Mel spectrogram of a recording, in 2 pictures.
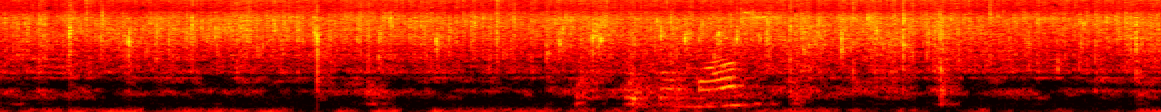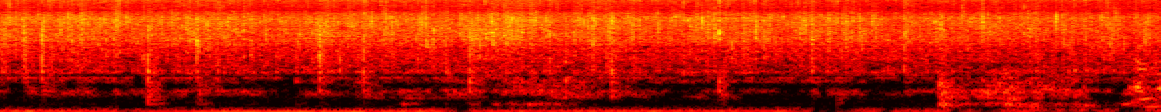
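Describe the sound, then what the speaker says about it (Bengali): Small fish fry in oil and spices with no water added, giving a steady crackling sizzle close by, with occasional stirring and a voice speaking briefly over the pan. "এই মাছটা আমি কোনো পানি দিব না, কিচ্ছু দিব না, শুধু তেলের উপরে, তেল আর মশলার উপরে মাছটা ভাজা ভাজা হবে"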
